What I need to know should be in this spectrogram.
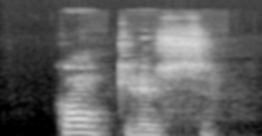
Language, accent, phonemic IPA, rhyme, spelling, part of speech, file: French, Canada, /kɔ̃.klys/, -ys, conclussent, verb, LL-Q150 (fra)-conclussent.wav
- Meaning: third-person plural imperfect subjunctive of conclure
